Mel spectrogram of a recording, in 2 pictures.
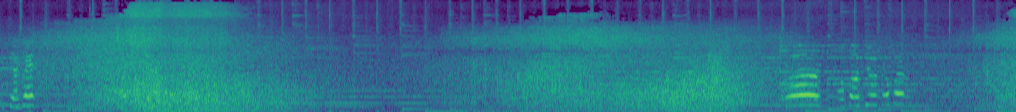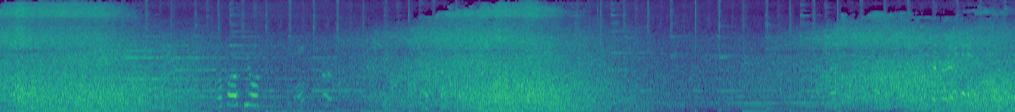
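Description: Waves breaking on a pebble beach and washing up the shore, five surges about every six or seven seconds. Background music plays underneath.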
